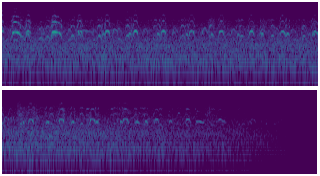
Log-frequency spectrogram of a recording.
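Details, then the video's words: African oystercatchers giving loud, piping flight calls, several birds overlapping in quick, shrill repeated notes over a steady hiss of surf. "African Oystercatchers' flight call"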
